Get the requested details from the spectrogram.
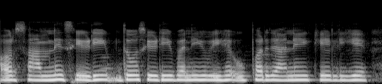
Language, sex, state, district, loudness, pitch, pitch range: Hindi, female, Chhattisgarh, Raipur, -11 LUFS, 205 Hz, 200-210 Hz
